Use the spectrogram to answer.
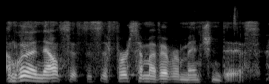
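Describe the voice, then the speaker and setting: A man's voice: mid-range voice, fast, no echo. A man with a Southern American accent, a tipsy guest rambling boisterously in a casual live-stream chat. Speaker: guest toy artist.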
